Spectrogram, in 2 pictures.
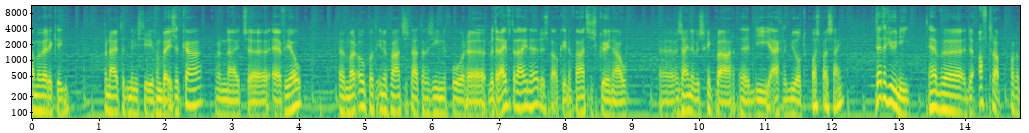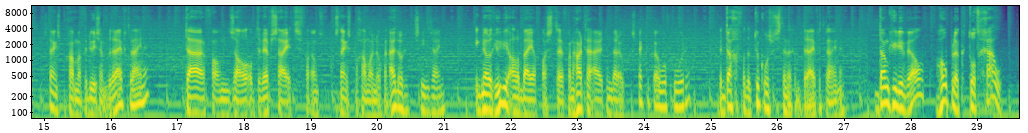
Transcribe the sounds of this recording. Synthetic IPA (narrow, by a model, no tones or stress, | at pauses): saːməʋɛrəkɪŋ | fɔnœɥthətministɪːɾijəfɔnbḛːsɛtkʰaːfɔnœɥtɛ̰veoː | maɾʔoːkʋɔtinovaːtt͡sjiəslaːtəɣəzinfʊərbədrɛjftərɛjnəɦɛdøsʋɛ̰lˠkəinovaːtsjiəskøjənaw | zɛjnərbəsxɪk̚baːrdiɛ̰jɣən̩dlək̚nyɔlˠtʰupasba̰ːɹsɛ̰jn | d̥ɛrtəxjyni | hɛbəʋədəʔɑftrɑpfɔnətbəstɛlɪŋsproxramafədyːzaːməbədrɛ̰jfətərɛ̰jnə | d̥aːrv̥ɔnzɑlˠɔp̚dəʋɛpsa̰jtfɔ̰nɔ̰nsbəstɛlɪŋsproxramanɔ̰xənʔœ̰ɥdroxɪŋfə̥sinzɛjn | ɪknoːdəxjyliʔɑ̰lˠəbɛjɔlˠfɑ̰stfɔnɦɑrtəʔœɥtɔmdaːɾo̰wkrəspɛk̚təkowməfuərən | ədɑxfɔndətukɔmstb̥ə̥stɛndəɣəbədrɛ̰jvətərɛ̰jnə | dɑŋkjyliʋɛlˠ | ɦowpələktɔtxaw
